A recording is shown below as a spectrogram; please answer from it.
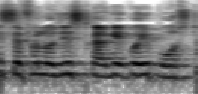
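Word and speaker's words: psephology: तो सेफोलॉजी word आप लोग याद रखना, पी साइलेंट होता है और इसका मतलब होता है कंकड़ वगैरह।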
